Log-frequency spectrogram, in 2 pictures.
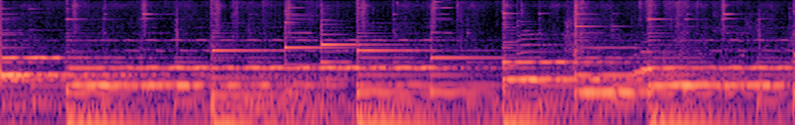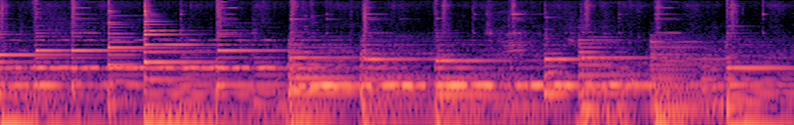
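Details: Bright instrumental music with chiming, bell-like notes over a steady low bass pulse; no animal sounds are heard.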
